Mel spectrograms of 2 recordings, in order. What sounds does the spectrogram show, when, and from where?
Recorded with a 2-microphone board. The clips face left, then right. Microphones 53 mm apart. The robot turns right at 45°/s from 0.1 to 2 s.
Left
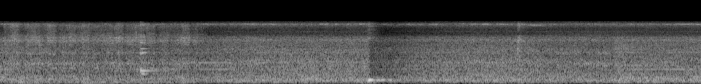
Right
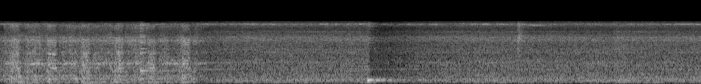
1.4 s a cowbell: 15° left (ahead or behind), 1.9 m; by 1.6 s 10° left (ahead or behind), 1.9 m
3.7 s a snare drum: 35° right (ahead or behind), 3 m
